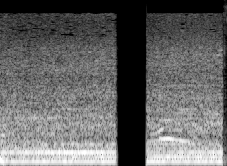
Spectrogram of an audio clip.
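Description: A steady low engine hum with faint voices in the background. The sound cuts out completely for a moment a little over a second in, then resumes.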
